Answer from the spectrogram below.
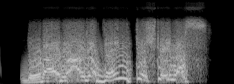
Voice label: voice message driver contused, crew tanks japanese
